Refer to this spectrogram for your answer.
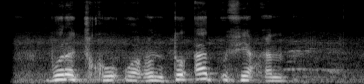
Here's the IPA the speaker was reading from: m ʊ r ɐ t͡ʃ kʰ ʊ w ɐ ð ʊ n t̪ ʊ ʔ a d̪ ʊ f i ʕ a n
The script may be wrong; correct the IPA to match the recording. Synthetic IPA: b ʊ ɾ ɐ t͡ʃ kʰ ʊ w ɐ ʕ ʊ n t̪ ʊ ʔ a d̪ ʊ f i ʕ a n

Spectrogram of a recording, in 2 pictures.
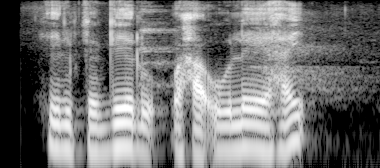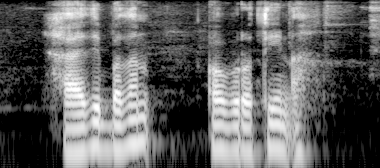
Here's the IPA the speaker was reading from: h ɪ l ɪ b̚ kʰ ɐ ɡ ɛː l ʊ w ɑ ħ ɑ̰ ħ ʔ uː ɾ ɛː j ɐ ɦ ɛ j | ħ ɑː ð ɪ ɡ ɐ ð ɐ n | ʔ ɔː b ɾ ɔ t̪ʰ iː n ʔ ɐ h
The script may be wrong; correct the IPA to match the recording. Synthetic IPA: h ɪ l ɪ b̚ kʰ ɐ ɡ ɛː l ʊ w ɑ ħ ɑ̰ ʔ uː l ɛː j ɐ ɦ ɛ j | ħ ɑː ð ɪ b ɐ ð ɐ n | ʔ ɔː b ɾ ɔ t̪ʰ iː n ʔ ɐ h

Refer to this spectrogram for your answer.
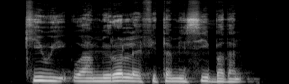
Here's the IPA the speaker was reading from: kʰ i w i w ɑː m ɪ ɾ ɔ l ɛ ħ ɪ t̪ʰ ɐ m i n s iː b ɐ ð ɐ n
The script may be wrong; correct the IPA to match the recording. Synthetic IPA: kʰ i w i w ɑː m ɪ ɾ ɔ l ɛ f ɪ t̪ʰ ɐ m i n s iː b ɐ ð ɐ n

